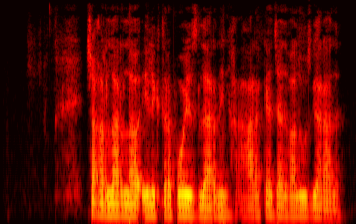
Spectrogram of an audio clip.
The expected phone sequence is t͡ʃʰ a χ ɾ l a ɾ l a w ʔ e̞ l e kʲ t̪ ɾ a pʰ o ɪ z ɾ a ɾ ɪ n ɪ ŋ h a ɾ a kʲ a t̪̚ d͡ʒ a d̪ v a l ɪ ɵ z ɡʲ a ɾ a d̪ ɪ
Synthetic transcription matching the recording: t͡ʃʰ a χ ɾ l a ɾ l a w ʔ e̞ l e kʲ t̪ ɾ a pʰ o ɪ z l a ɾ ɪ n ɪ ŋ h a ɾ a kʲ a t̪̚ d͡ʒ a d̪ v a l ɪ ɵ z ɡʲ a ɾ a d̪ ɪ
